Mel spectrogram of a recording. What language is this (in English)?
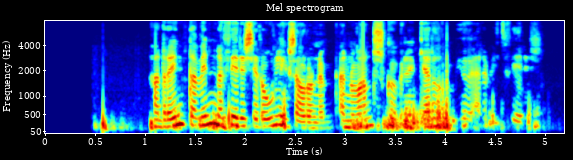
Icelandic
